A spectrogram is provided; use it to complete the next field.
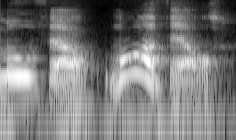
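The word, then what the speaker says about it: Lowville: And it sounds a lot like what's happening in Lawville. It's spelled L-O-W, but it's pronounced law.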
